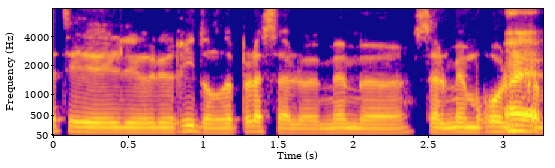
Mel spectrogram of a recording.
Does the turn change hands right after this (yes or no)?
yes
